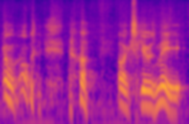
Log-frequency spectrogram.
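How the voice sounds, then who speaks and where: A man's voice: fairly high pitch, big pitch swings, slow, dull audio, heavy background noise. An actor playing a polite, nervous young man who stammers apologetically, in vintage radio drama style. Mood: flustered, uneasy. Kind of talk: 1940s radio drama acting. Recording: old radio recording with background clamour.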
